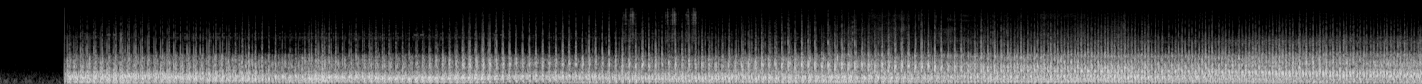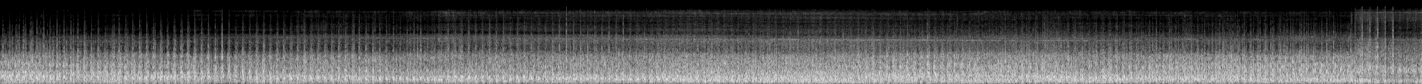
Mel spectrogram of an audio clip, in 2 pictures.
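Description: Several CH-46 Sea Knight tandem-rotor helicopters flying in formation, a loud, steady rotor and turbine noise that cuts in suddenly about half a second in.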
